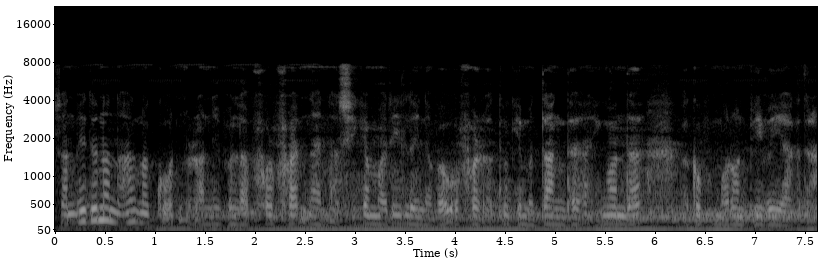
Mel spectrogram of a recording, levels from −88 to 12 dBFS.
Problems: background sounds at intervals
